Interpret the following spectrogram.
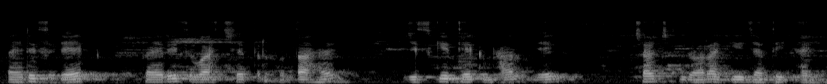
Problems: constant background noise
